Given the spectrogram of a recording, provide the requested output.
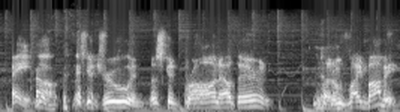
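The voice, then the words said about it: Imitates another person's voice. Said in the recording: “That's a great Vince impression right there.”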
